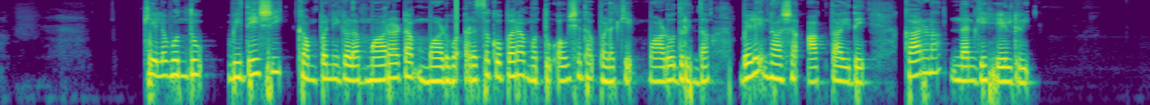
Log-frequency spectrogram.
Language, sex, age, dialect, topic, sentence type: Kannada, female, 25-30, Central, agriculture, question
